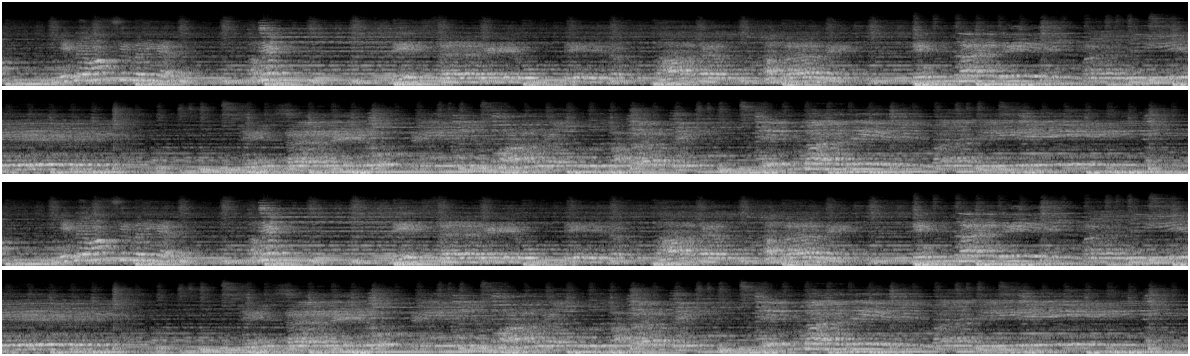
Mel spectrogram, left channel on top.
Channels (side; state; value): both; identical; correlation 1.00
